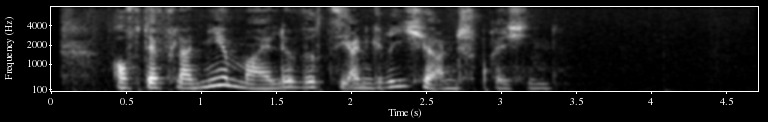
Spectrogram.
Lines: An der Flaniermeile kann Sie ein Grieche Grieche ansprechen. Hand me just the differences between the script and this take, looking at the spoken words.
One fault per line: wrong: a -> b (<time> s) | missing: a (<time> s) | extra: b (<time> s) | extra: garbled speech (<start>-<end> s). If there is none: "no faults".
wrong: An -> Auf (0.4 s)
wrong: kann -> wird (1.7 s)
missing: Grieche (2.6 s)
